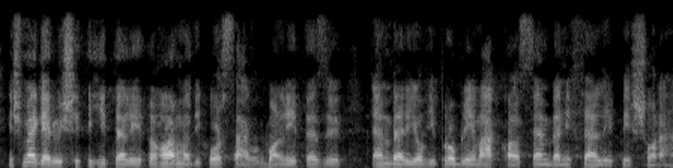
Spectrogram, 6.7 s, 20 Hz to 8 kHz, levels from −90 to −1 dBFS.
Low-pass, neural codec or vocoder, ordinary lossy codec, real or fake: 7.2 kHz; codec, 16 kHz, 4 kbps, FreqCodec, smaller model; none; fake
